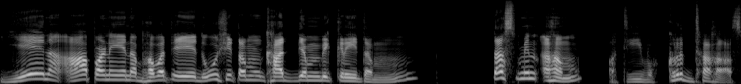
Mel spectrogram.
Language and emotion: Sanskrit, angry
